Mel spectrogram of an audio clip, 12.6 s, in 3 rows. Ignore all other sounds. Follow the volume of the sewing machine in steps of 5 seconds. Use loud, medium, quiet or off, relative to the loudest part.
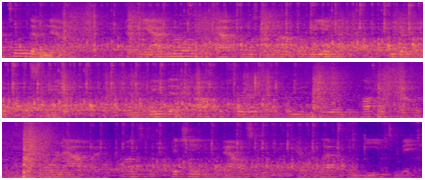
loud, loud, medium.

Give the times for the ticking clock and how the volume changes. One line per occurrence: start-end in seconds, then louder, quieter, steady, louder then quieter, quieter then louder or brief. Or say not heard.
not heard.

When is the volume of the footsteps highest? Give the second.
9 s.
